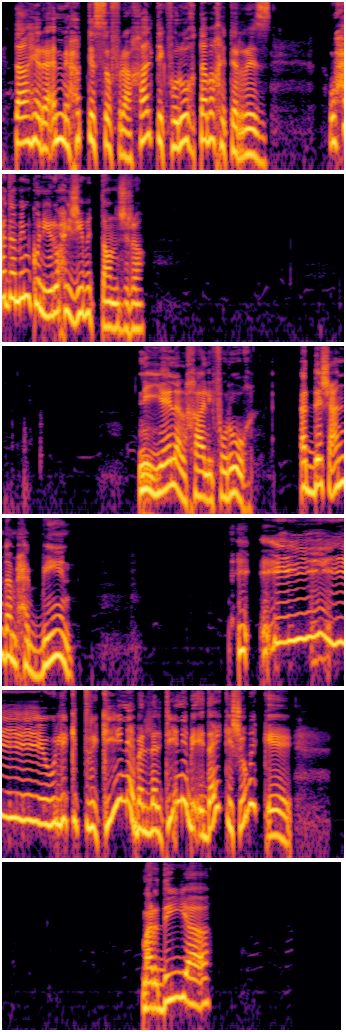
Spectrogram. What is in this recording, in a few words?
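arabic female narration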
